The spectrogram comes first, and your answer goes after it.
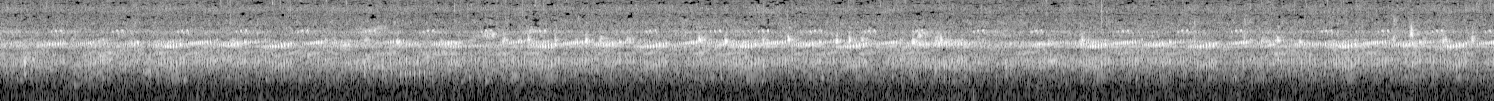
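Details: A crowd of frogs croaking at a lake, their bright, rapid chirps layering into an unbroken, pulsing chorus that holds steady throughout.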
